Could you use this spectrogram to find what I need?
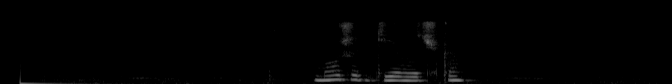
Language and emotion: Russian, sad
